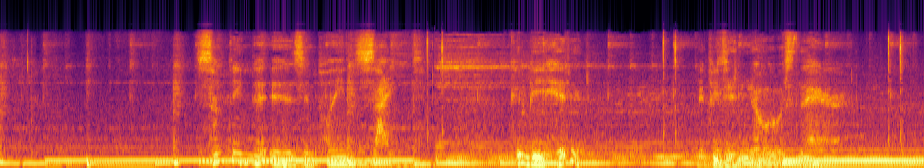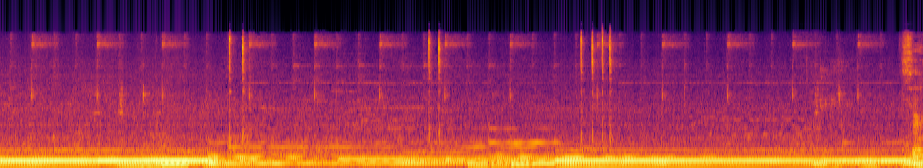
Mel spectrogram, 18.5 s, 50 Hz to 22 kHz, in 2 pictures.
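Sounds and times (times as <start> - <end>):
steady low electronic hum: 0.0 - 18.4
speech: 2.0 - 4.6, 5.2 - 6.0, 7.1 - 8.5
keyboard clicks: 4.2 - 4.6, 6.6 - 6.9, 8.9 - 9.2, 11.5 - 11.9, 13.5 - 13.8, 15.0 - 15.5
mouse clicks: 6.6 - 6.9, 8.9 - 9.2, 11.5 - 11.9, 13.5 - 13.8, 15.0 - 15.5.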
